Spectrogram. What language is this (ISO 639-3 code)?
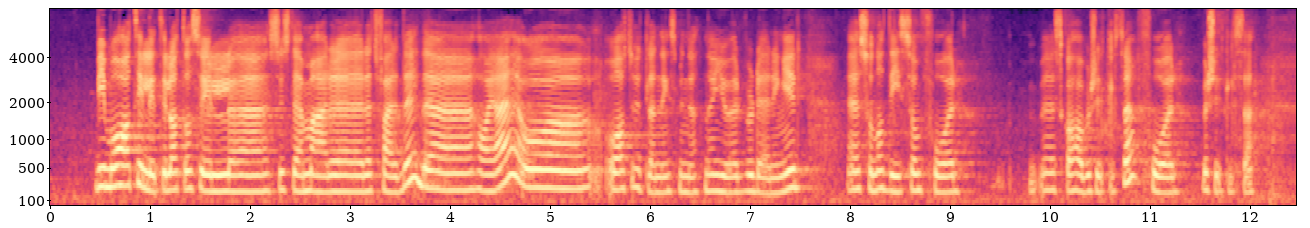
nor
